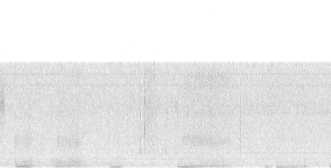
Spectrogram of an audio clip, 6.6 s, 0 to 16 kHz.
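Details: A sleeping animal snoring: slow, rough, rhythmic breathing noises with a purring, rattling quality, about 18 a minute.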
